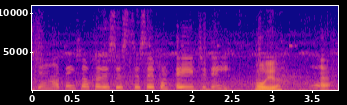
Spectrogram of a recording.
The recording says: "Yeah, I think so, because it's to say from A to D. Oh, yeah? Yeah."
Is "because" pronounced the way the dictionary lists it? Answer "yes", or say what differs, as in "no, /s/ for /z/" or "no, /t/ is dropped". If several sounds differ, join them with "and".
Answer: no, /k/ is dropped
